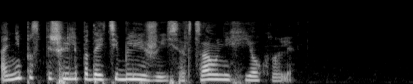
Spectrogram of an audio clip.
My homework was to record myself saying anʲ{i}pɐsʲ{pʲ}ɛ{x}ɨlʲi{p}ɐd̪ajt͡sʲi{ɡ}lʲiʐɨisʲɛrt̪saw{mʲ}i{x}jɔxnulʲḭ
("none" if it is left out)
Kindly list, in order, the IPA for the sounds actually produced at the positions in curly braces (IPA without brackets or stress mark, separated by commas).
i, pʲ, ʂ, p, b, nʲ, x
